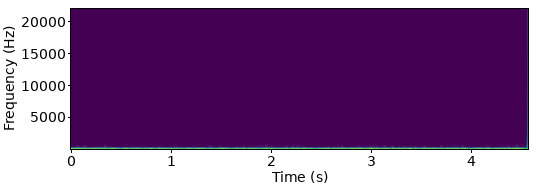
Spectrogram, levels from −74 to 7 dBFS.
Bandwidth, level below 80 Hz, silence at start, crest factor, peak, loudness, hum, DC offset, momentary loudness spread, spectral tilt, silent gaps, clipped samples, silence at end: 0.3 kHz; -14 dBFS; 0 s; 8 dB; -2 dBFS; -15 LUFS; none; under 0.1%; 2 LU; -22.5 dB/octave; none; under 0.1%; 0 s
